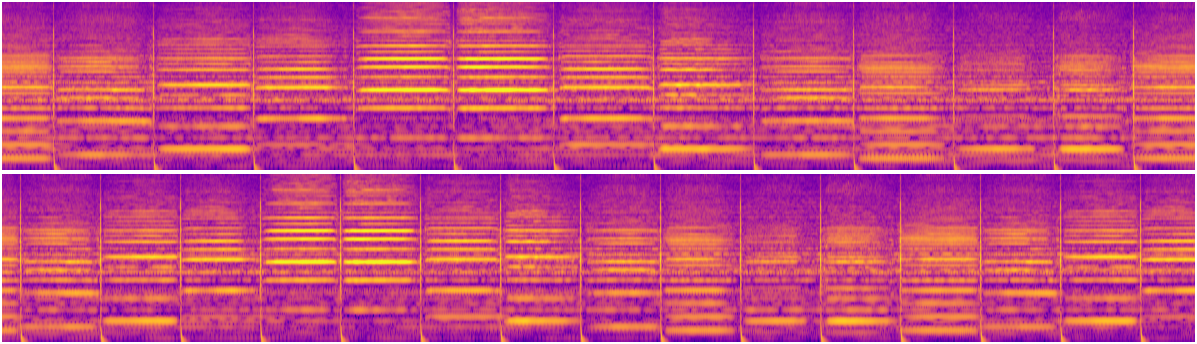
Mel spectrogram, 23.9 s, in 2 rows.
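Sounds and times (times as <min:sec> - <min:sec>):
fiddle playing B minor triads with single bows: 0:00.0 - 0:23.8.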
